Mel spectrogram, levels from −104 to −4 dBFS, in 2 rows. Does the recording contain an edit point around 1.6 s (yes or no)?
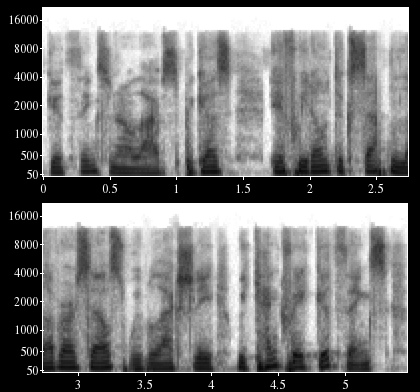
yes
